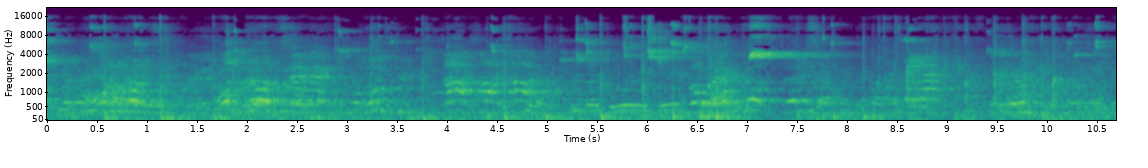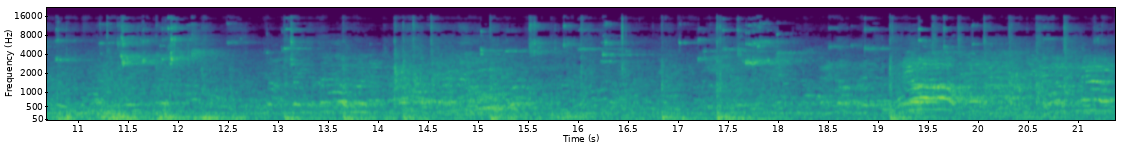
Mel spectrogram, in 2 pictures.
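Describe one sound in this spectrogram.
Spectators talk and shout in a large echoing gym.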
